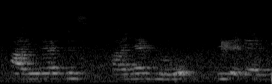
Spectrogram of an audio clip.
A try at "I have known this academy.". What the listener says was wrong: नो नहीं, I have नॉन. I have नोन.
